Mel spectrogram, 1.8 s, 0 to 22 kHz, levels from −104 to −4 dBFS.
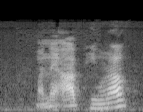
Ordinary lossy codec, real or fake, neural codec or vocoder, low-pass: Opus, 24 kbps; fake; vocoder, 48 kHz, 128 mel bands, Vocos; 9.9 kHz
